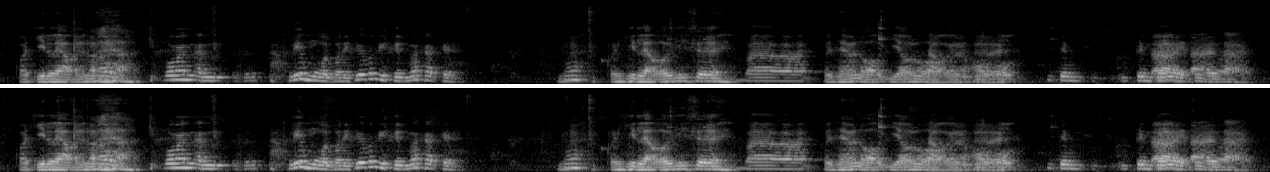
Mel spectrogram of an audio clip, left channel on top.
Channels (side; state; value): left; quieter; 3.7 dB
